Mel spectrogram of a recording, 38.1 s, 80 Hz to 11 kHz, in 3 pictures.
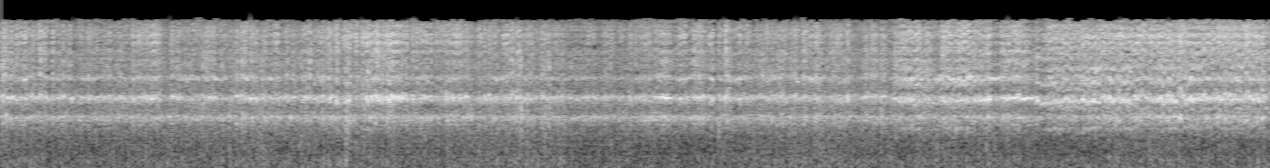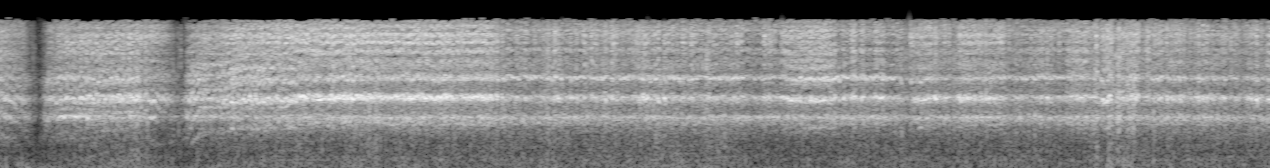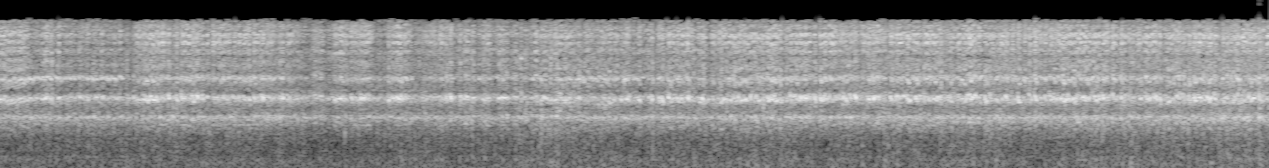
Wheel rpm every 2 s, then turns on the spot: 240, 230, 230, 240, 230, 210, 150, 140, 230, 230, 230, 230, 230, 230, 240, 230, 230, 230, 230.
12-14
